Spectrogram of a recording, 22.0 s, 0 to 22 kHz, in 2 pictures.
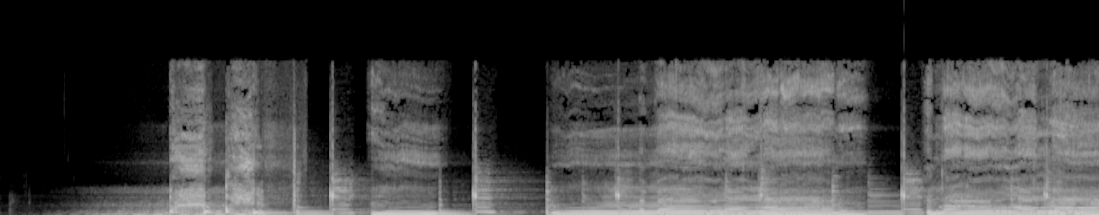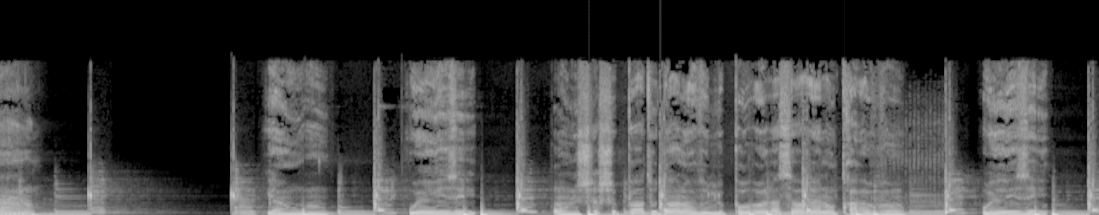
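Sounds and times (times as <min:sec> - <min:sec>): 
processed autotune-like lead vocal singing: 0:00.6 - 0:04.8, 0:05.5 - 0:11.5, 0:13.6 - 0:14.4, 0:16.5 - 0:21.6
steady pop backing track with hip-hop feel: 0:01.7 - 0:12.6, 0:13.3 - 0:21.9
speech: 0:17.1 - 0:21.4.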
